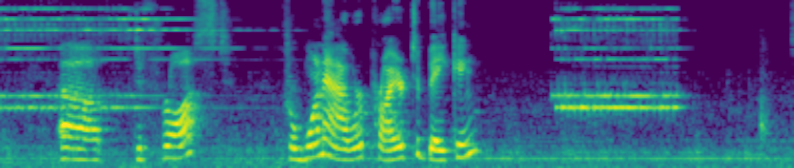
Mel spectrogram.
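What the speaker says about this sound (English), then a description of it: "my phone's ringing" A phone rings in a home kitchen, two bursts of bright trilling bell tone, while someone talks over the first ring and keeps talking before it rings again on its own.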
